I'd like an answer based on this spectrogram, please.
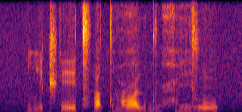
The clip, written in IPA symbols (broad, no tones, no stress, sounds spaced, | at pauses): ʎ ə t͡ʃʼ e t͡sʼ ɐ tˤ ṳ ʕ ɯ d̪ ṳ ħ ɛ̤ z ũ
